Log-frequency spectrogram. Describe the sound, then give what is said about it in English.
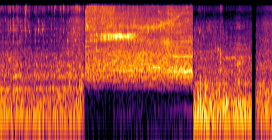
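A steady hiss of running water from a free push-button public drinking fountain in Brooklyn Bridge Park, New York City, starting abruptly and flowing for a couple of seconds before cutting off, with outdoor background noise around it. “Free water, Brooklyn Bridge Park, New York City.”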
